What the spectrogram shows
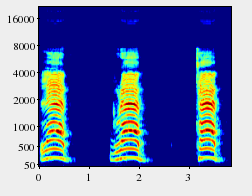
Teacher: B is never aspirated. B is sometimes not voiced when it occurs finally.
